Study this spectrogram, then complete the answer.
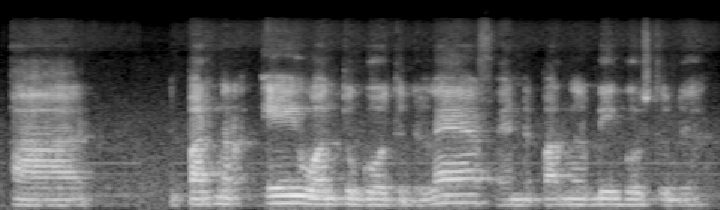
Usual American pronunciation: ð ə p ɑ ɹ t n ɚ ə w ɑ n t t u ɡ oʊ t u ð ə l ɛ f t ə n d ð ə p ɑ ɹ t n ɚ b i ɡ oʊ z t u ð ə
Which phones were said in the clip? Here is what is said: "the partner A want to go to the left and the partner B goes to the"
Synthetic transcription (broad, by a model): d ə p ɑ ɹ t n ɚ ə w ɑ n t t u ɡ oʊ t u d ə l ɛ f ə n d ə p ɑ ɹ t n ɚ b i ɡ oʊ s t u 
